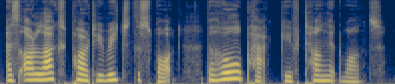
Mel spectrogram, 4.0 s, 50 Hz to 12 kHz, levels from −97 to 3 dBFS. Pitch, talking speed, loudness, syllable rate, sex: 210 Hz, 195 wpm, -18 LUFS, 5.3 syllables/s, female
